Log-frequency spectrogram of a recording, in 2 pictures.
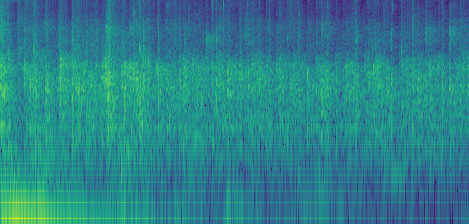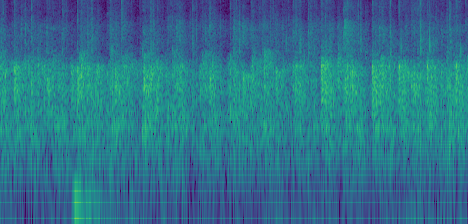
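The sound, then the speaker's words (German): Steady, brief applause from an audience welcoming the female performers onto the stage for a concert, many hands clapping in a dense, even patter that holds at a constant loudness throughout, with no voices heard over it. “Bitte zunächst mal, denke ich, darf ich unsere Künstlerinnen auf die Bühne bitten und mit einem kurzen Applaus Sie begrüßen.”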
